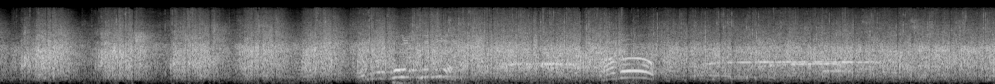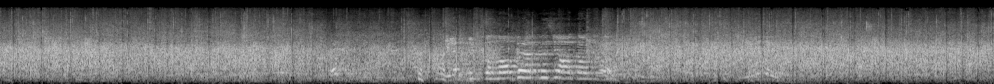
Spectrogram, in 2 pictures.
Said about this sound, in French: On va le refaire et vous allez lui faire un tonnerre d'applaudissements. Petite préparation, vous allez voir.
